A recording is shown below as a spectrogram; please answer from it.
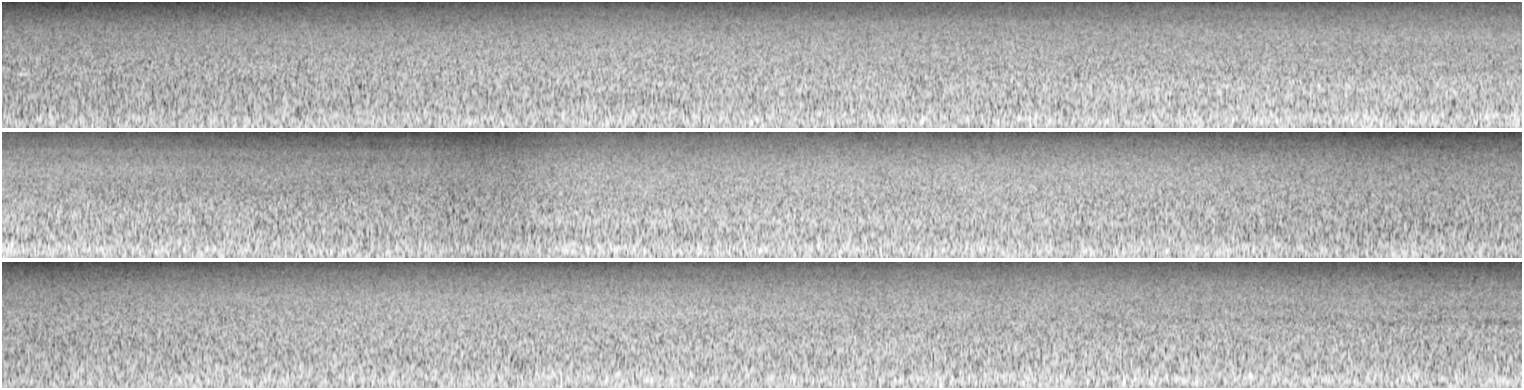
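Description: Steady rushing of falling water from the waterfall and river in the gorge, an even hiss with no breaks and a slight dip about halfway through.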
